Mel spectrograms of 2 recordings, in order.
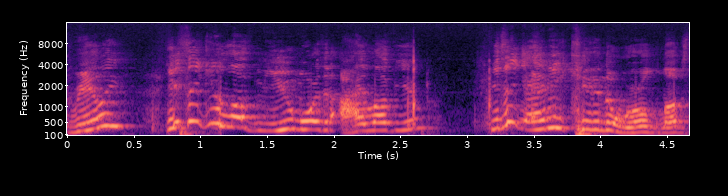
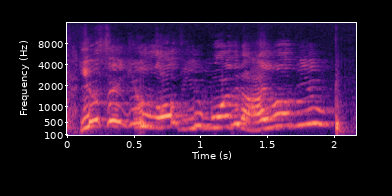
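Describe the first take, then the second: First: Higher, disbelieving question; a touch of gentle disbelief; lightly voiced God asking back; incredulous God. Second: Much higher and strained, pushing the disbelief; God pleading to be understood; overdone divine disbelief; exaggerated incredulous God. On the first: God answers, first take. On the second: God answers, stronger take.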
